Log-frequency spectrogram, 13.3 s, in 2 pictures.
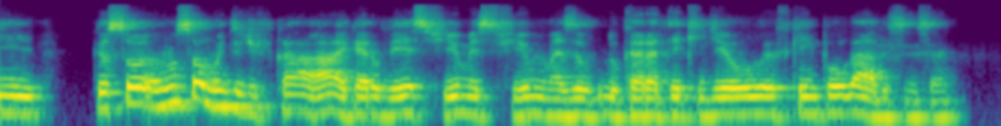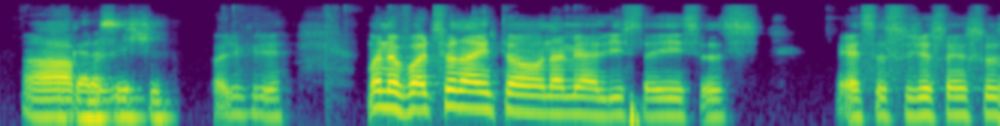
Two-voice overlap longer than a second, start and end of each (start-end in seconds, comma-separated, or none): none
